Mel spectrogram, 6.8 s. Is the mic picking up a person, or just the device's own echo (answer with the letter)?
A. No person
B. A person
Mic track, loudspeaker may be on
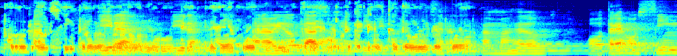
B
